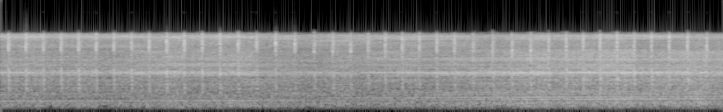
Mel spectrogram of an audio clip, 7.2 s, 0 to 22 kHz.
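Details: Sharp, even knocking at nearly three per second over a running Audi A8 D3 engine, a hard internal knock; cause found to be a failed connecting rod.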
